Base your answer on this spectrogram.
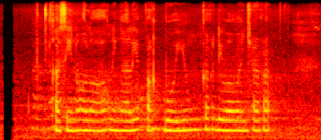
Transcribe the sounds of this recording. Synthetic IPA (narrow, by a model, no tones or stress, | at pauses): kasinoːlɔɔk̚niŋalipark̚bojʊŋkərdiwawaɲt͡ʃaɾa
